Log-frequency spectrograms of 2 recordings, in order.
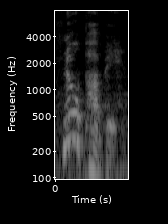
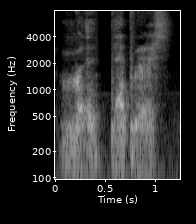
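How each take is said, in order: First: It is said in the speaker's own natural voice. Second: It is said in a put-on character voice. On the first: Listeners cannot tell a different character is speaking. The speaker calls it wrong. "They don't know it's you, right?" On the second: Listeners can tell a different character is speaking. The speaker calls it right. "Then they know it's you"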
